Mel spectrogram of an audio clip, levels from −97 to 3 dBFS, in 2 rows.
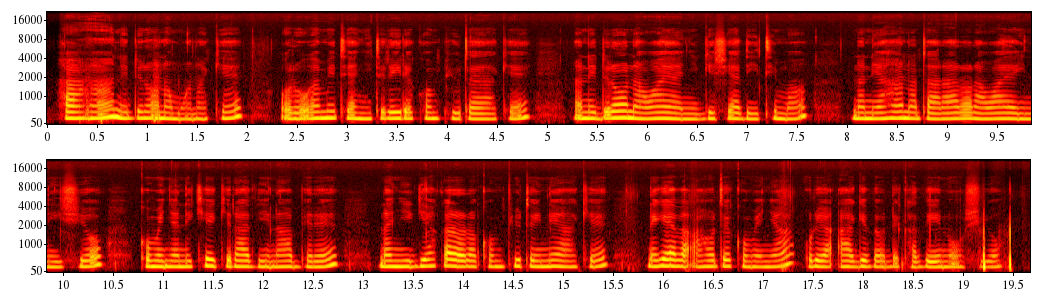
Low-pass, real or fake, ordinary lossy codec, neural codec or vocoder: none; fake; none; vocoder, 44.1 kHz, 128 mel bands every 256 samples, BigVGAN v2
